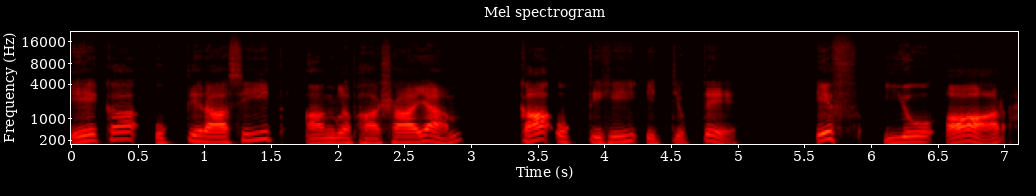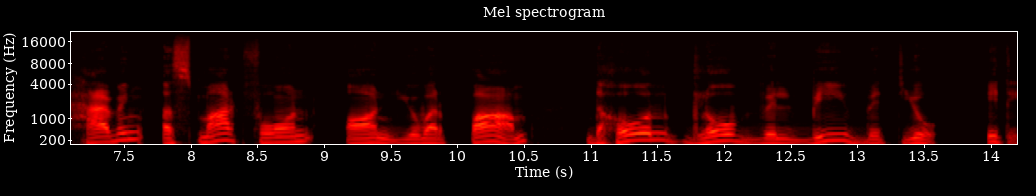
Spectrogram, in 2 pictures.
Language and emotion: Sanskrit, neutral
